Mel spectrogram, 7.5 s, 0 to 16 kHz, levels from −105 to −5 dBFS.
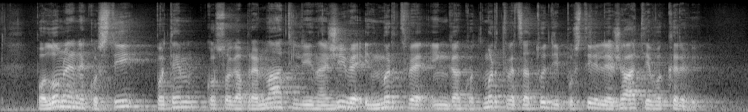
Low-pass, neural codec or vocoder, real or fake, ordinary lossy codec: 14.4 kHz; none; real; none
